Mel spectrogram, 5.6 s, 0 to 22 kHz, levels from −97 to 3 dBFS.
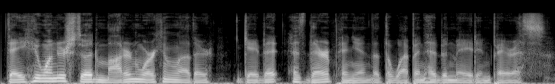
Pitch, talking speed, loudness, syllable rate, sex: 100 Hz, 215 wpm, -19 LUFS, 5.6 syllables/s, male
